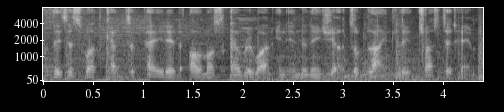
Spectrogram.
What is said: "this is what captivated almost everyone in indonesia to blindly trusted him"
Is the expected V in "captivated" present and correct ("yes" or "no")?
no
